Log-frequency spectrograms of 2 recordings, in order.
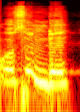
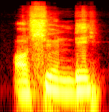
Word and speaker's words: Osunde: He said, this name you just pronounce mean Oshunde. Or Shunde. Yoruba understand what I'm saying. I say, no, it's not Osho.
